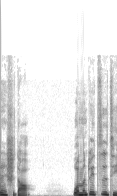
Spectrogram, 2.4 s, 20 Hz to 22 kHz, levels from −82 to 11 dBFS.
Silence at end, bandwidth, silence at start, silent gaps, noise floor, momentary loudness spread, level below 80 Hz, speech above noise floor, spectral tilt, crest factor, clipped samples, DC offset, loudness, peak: 0 s; 14 kHz; 0 s; none; -48 dBFS; 12 LU; -44 dBFS; 37 dB; -6.5 dB/octave; 12 dB; 0.4%; under 0.1%; -12 LUFS; 0 dBFS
